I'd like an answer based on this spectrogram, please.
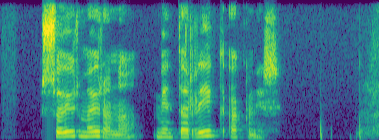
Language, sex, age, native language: Icelandic, female, 50-59, Icelandic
